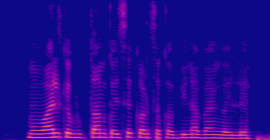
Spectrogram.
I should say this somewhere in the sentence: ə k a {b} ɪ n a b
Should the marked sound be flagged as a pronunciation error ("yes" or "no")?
no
